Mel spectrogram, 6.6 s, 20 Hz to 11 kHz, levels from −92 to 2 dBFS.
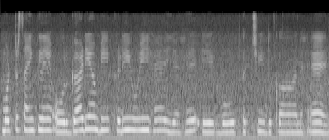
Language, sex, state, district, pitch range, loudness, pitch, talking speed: Hindi, female, Rajasthan, Bikaner, 225-270 Hz, -14 LUFS, 245 Hz, 120 wpm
